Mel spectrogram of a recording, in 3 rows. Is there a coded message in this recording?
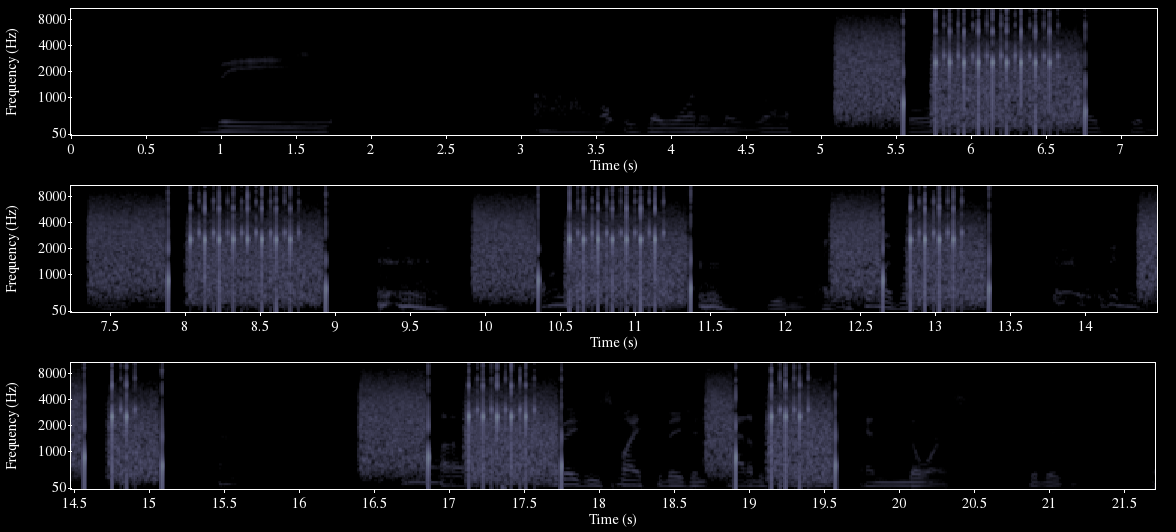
Yes: pulse dialling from 5.1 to 19.6 s, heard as a rotary dial, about 10 pulses a second, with speech in English. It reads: 9 8 7 4 2 5 3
